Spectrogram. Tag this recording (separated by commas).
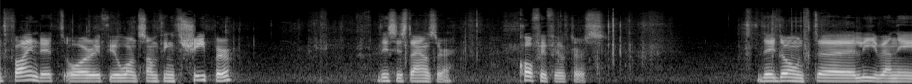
Speech, inside a small room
